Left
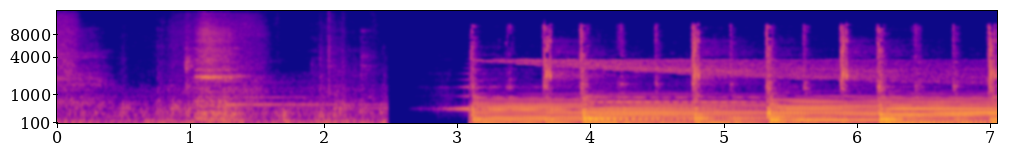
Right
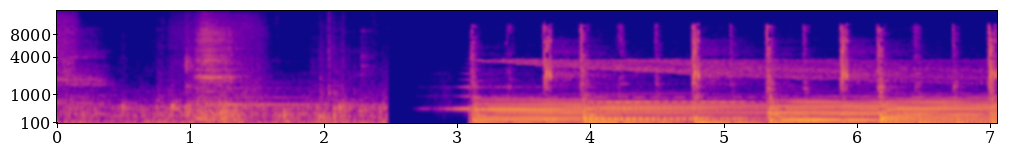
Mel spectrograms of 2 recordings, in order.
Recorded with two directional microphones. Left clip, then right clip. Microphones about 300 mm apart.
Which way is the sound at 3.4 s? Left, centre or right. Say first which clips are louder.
Right 1 dB; centre.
